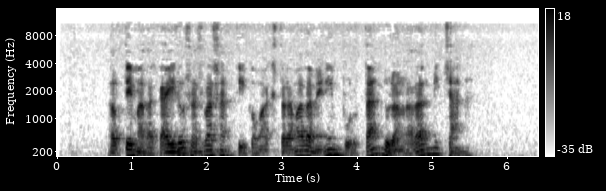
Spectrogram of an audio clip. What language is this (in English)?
Catalan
